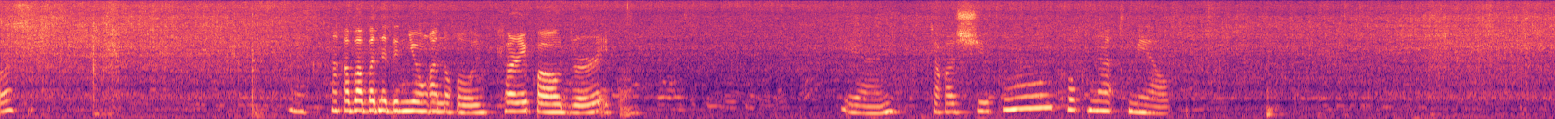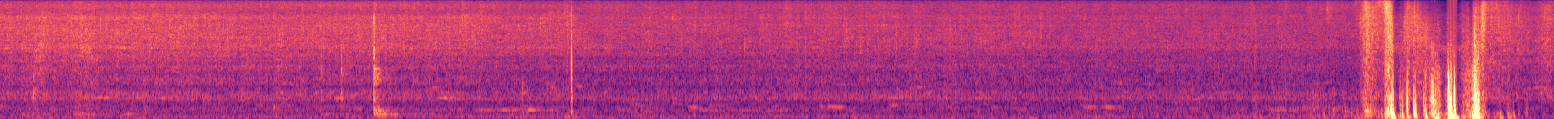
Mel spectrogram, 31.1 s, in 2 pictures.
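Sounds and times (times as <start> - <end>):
food sizzling in a pan: 0.0 - 31.0
spoon knocking a pan: 19.2 - 19.6.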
